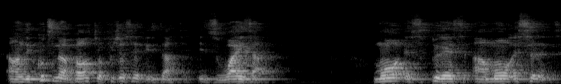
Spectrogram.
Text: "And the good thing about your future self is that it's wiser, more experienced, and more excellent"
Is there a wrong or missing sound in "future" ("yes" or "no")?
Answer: yes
